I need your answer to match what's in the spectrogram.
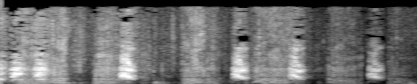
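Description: Dogs barking as they come after a fox, in a quick, irregular string of sharp barks, about eight in four seconds, fairly loud, with no talking.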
